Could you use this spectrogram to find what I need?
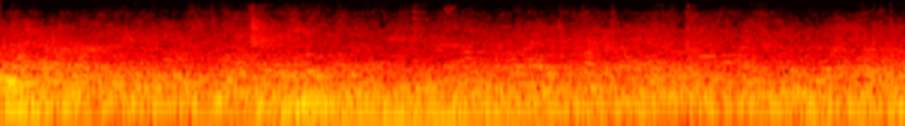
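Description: A man speaks through a microphone and loudspeakers in a large room.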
